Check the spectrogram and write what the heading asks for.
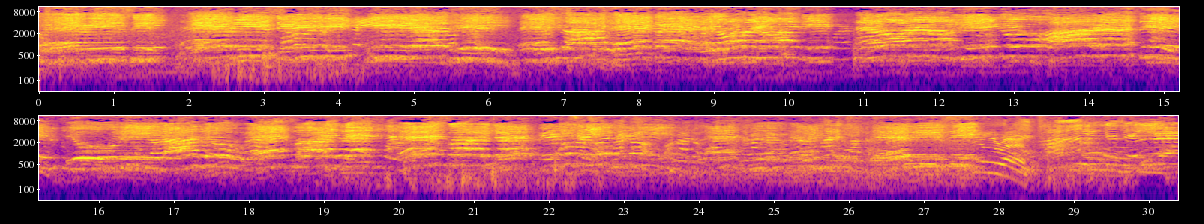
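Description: Young children's voices in a group, singing together and talking over one another.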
